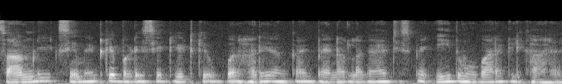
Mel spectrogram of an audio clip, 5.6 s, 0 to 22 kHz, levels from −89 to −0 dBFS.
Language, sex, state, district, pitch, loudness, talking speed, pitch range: Hindi, male, Chhattisgarh, Sukma, 130 Hz, -17 LUFS, 225 wpm, 120-140 Hz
